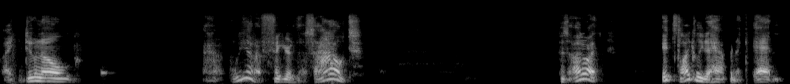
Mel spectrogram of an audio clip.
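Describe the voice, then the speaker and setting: An actor playing a worried male insurrectionist over a video call, husky voice. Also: medium pitch, sing-song, a little slow, pauses often, dry recording, studio quality, full character voice. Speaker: actor in a comedy sketch. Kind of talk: video-call play reading. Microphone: video call webcam.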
